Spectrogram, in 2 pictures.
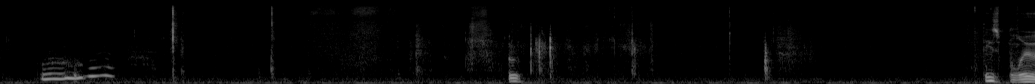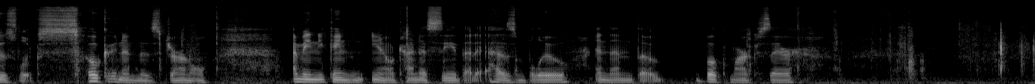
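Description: Paper stickers rustle and crinkle as they are peeled and pressed down by hand.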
